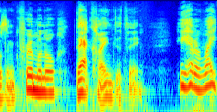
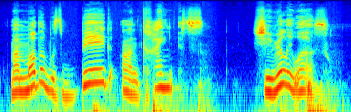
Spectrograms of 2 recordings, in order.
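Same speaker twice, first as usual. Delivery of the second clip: choked-up voice, emotion catching in the throat. Speaker recalling what their family taught them, getting a little choked up. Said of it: "I'm getting a little choked up".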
